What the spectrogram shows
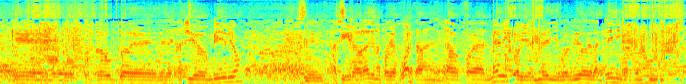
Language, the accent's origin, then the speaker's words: Spanish; Argentina; que sufren los argentinos, que somos todos argentinos.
